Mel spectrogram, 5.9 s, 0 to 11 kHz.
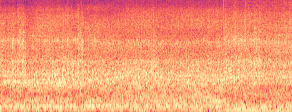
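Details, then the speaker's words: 2011 Freightliner Coronado DD15 diesel after fuel injector and harness replacement and priming fires right up into a steady, even idle with no knocks or misses over shop background; runs smooth. "he's trying and she fired right up wow that worked fantastically"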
